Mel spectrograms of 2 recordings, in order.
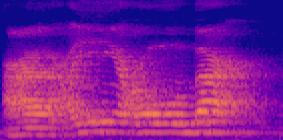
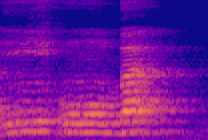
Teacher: Jadi nggak boleh mengarah pada makhraj huruf ain. Karena makhraj huruf ain di tengah tenggorokan, sedangkan alif atau hamzah di pangkal tenggorokan. Jadi harus jelas bedanya.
